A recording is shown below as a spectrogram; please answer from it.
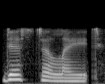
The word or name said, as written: distillate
